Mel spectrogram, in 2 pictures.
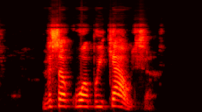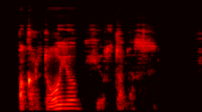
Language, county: Lithuanian, Kaunas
